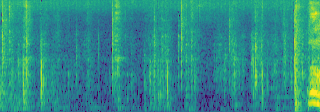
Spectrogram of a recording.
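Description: Scattered light clicks and taps of hands working at the parts of a partly dismantled DVD player.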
